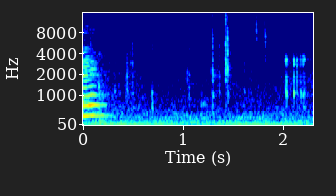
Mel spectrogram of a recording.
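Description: Keys of a Texas Instruments TI-30XS MultiView calculator being pressed: a quick run of soft, sharp clicks a little over a second in.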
